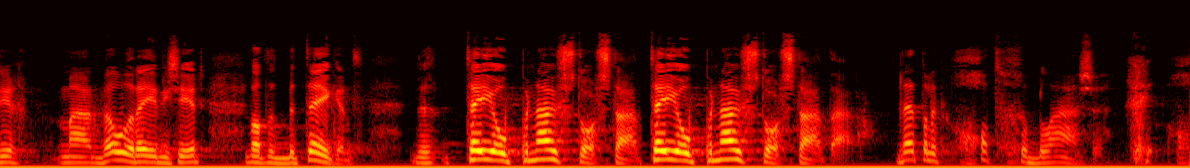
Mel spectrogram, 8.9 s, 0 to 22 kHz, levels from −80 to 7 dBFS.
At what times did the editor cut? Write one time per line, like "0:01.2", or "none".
0:01.9
0:04.8
0:06.8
